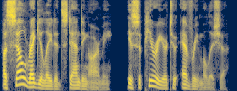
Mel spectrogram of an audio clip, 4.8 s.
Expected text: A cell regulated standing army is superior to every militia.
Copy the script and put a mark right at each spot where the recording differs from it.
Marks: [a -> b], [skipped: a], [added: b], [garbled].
A cell regulated standing army is superior to every militia.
